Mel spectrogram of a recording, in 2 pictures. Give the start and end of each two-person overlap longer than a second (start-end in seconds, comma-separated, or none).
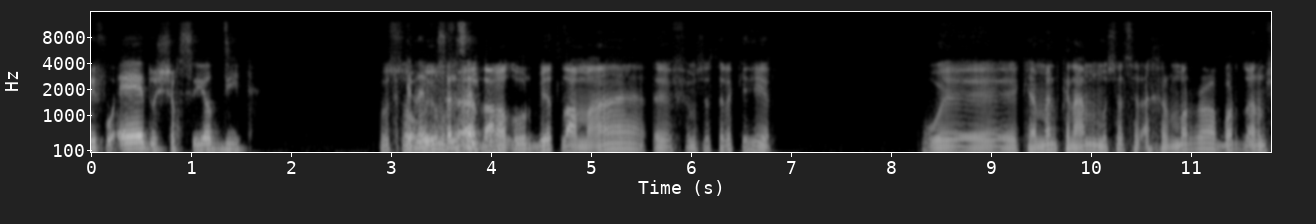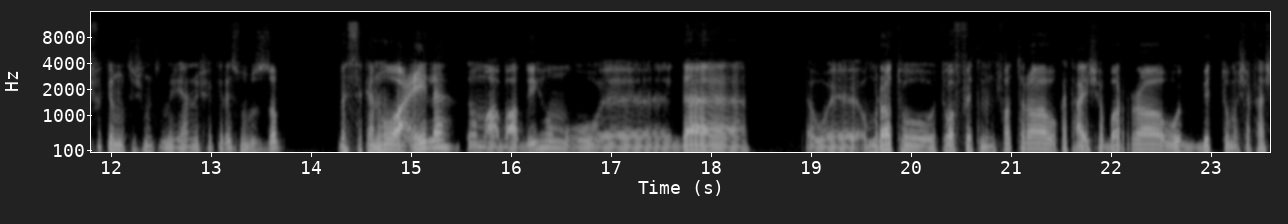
3.0-4.3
